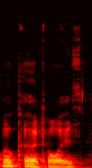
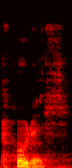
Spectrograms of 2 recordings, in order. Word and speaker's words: Courtois: Eunice Doom, or the person supposed to be meeting Cosmo Courtois, she pronounced it wrong, because he had showed her his passport in spite of the fact that he had clearly said Curtis.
